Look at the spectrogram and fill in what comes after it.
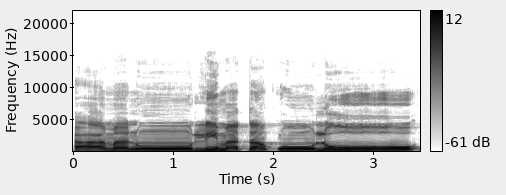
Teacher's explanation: جو واو مدہ ہے اس کو آپ نے تھوڑا زیادہ دراز کر لیا · لذین میں آپ نے ایک الف کیا، پھر آمنو میں آپ نے بڑھا دیا. آمنو لم تقولوا، اس طرح کرنے سے نا مساوات نہیں رہتی.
